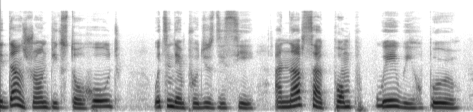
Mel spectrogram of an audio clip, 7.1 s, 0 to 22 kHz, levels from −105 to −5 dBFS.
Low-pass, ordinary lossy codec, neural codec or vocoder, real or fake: 14.4 kHz; none; none; real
